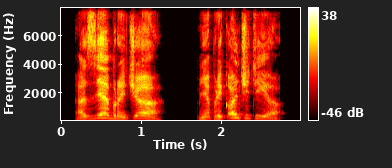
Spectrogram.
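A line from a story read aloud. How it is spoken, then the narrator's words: Shouted after. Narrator (Russian): крикнул он вдогонку Лайтгрину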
